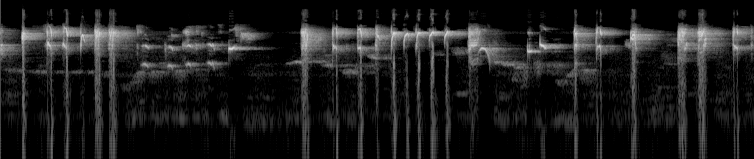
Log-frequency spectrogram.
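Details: Small sunbird known locally as konin or ninja bird, prized by keepers for its shrill yet loud song: clustered rapid chips, a softer run of lower twittering notes, then renewed bursts of high squeaky notes with sharp clicks.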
